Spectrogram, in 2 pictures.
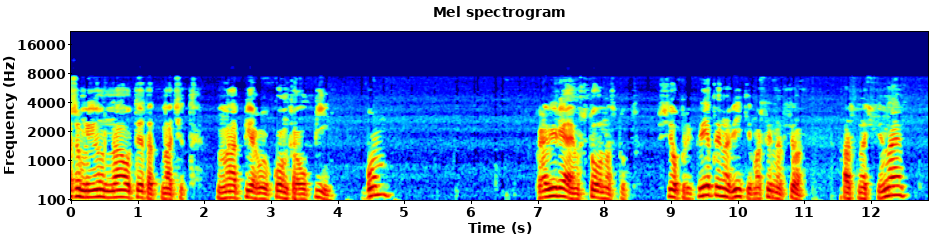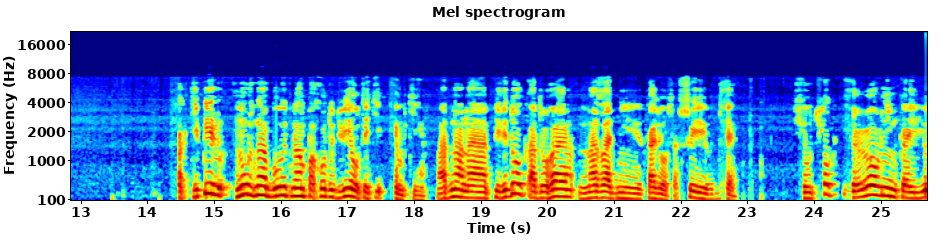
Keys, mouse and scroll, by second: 0.3 shift+click, 3.5 ctrl+p, 6.7 click, 7.7-10.5 drag, 11.5 ctrl+z, 13.8 shift+middle click, 16.3 click, 23.0 shift+d, 24.2-25.7 drag.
